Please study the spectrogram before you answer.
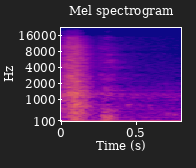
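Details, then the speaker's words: A dog sneezing in the background while a person speaks; sneeze. "you can hear my dog Kono sneezing in the background. Sorry about that."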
